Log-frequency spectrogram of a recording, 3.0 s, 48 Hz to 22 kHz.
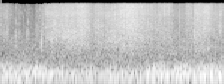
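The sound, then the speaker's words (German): Strong, gusty wind roars steadily on a stormy day on the island of Lampedusa, pressing gold and silver foil scraps against a 2-meter steel fence, buffeting the microphone with heavy low rumbling and a broad hiss that swells and eases throughout, with no voices present. “Es ist ein stürmischer Tag auf Lampedusa. Der Wind drückt mitten auf der Insel gold- und silberfarbene Fetzen gegen einen 2 Meter hohen Stahlzaun.”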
